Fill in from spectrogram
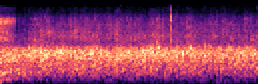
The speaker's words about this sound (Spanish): Este abrazo es para ustedes, este aplauso. Gracias por estar con nosotros.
